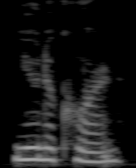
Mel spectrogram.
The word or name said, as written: unicorn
